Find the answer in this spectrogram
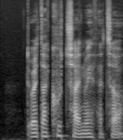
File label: "cwta", Welsh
